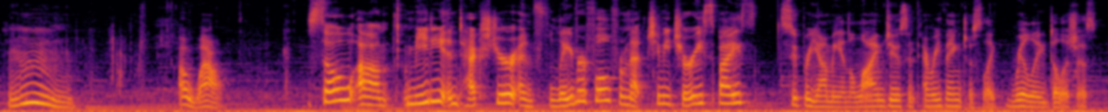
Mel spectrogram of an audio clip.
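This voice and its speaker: Woman chef, home kitchen, casual cooking demo, chatty, bouncy up-and-down pitch, faint music underneath. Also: lively intonation, normal speed, a little mellow. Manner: chatty, upbeat, explains each step. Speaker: chef and recipe reviewer.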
